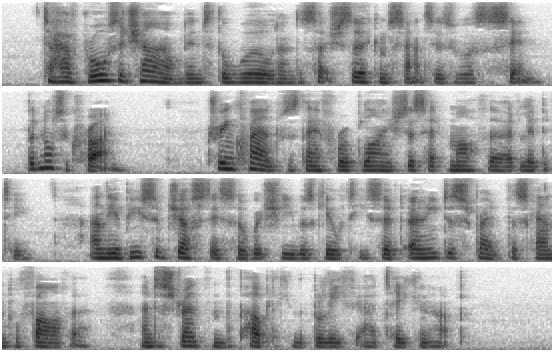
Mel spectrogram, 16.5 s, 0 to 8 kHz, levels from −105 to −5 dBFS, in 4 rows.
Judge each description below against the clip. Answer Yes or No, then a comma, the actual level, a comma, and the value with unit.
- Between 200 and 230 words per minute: Yes, fast, 205 wpm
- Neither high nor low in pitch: Yes, medium, 150 Hz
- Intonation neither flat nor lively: No, narrow, 1.8 semitones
